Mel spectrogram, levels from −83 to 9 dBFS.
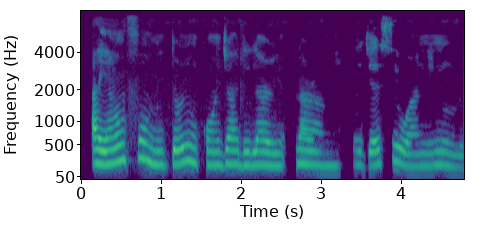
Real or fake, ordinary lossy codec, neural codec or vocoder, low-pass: real; none; none; 7.2 kHz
